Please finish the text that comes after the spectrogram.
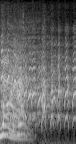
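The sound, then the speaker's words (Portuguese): A parakeet squawks: a loud, harsh opening cry that breaks into a quick run of repeated chattering chirps, with no talking over it. “Faz muita joada pra essa que é periquito.”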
